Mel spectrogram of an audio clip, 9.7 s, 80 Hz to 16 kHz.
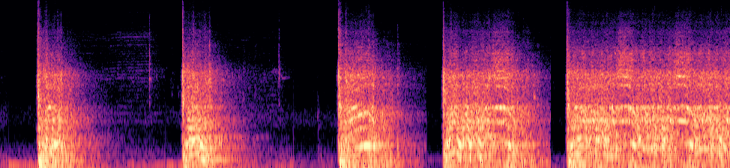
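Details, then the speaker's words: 1989 Ford F250, parked since about 2016, with a new gas tank and a new cheap DieHard battery: five cranking bursts with the starter turning steadily but no catch; the spark was later lost. "She was a cranking today, but uh just couldn't get her to bust off."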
